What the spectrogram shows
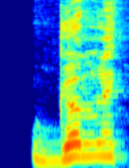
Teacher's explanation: ilk hecede dikkat ederseniz yuvarlak ünlülerden biri var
